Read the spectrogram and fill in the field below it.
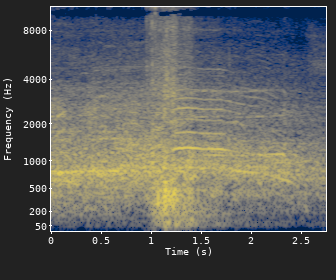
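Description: A body crashes heavily onto a table.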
